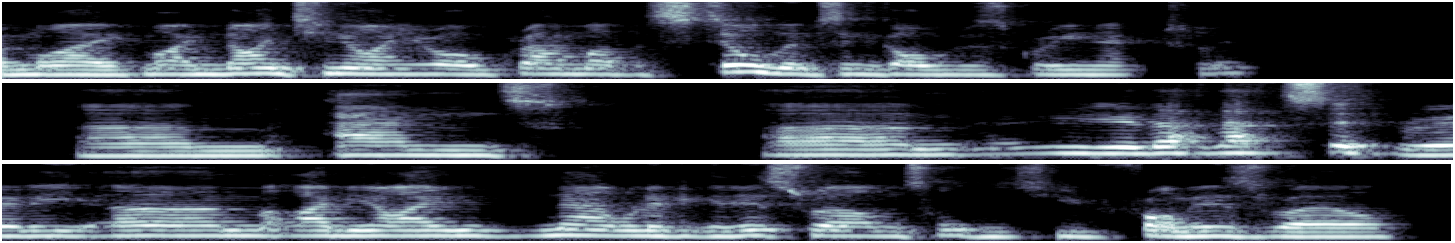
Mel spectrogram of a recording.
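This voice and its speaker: A man's voice: fairly high pitch, darkish tone. A middle-aged man from London with a British accent, a podcast guest telling his story with frequent ums and restarts. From England. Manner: hesitant, many ums and restarts. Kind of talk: conversational storytelling.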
